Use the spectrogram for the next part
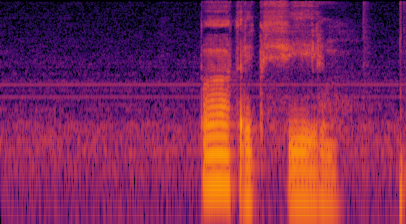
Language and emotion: Russian, sad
